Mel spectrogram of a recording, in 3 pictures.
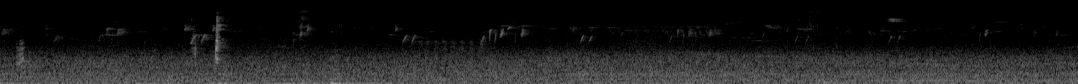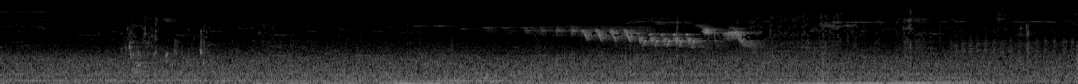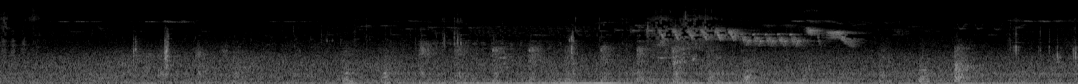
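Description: Birdsong: a descending trilled phrase about halfway through and another near the end, over a steady outdoor background hiss with a few sharp clicks.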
